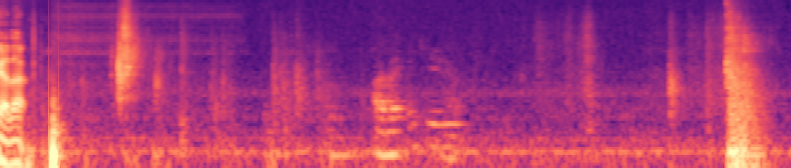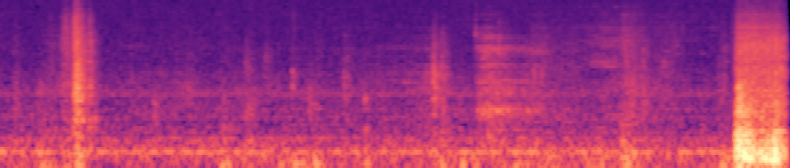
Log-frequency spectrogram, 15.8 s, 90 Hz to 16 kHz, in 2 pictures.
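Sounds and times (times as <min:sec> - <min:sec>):
speech: 0:00.0 - 0:00.4
door opened and shut with a heavier clunk: 0:07.3 - 0:07.7.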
